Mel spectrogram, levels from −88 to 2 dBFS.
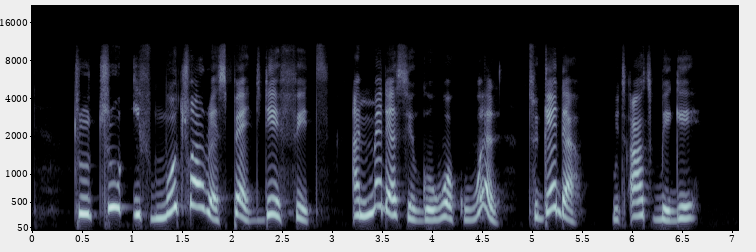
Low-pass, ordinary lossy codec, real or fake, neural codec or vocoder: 10.8 kHz; none; fake; autoencoder, 48 kHz, 128 numbers a frame, DAC-VAE, trained on Japanese speech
